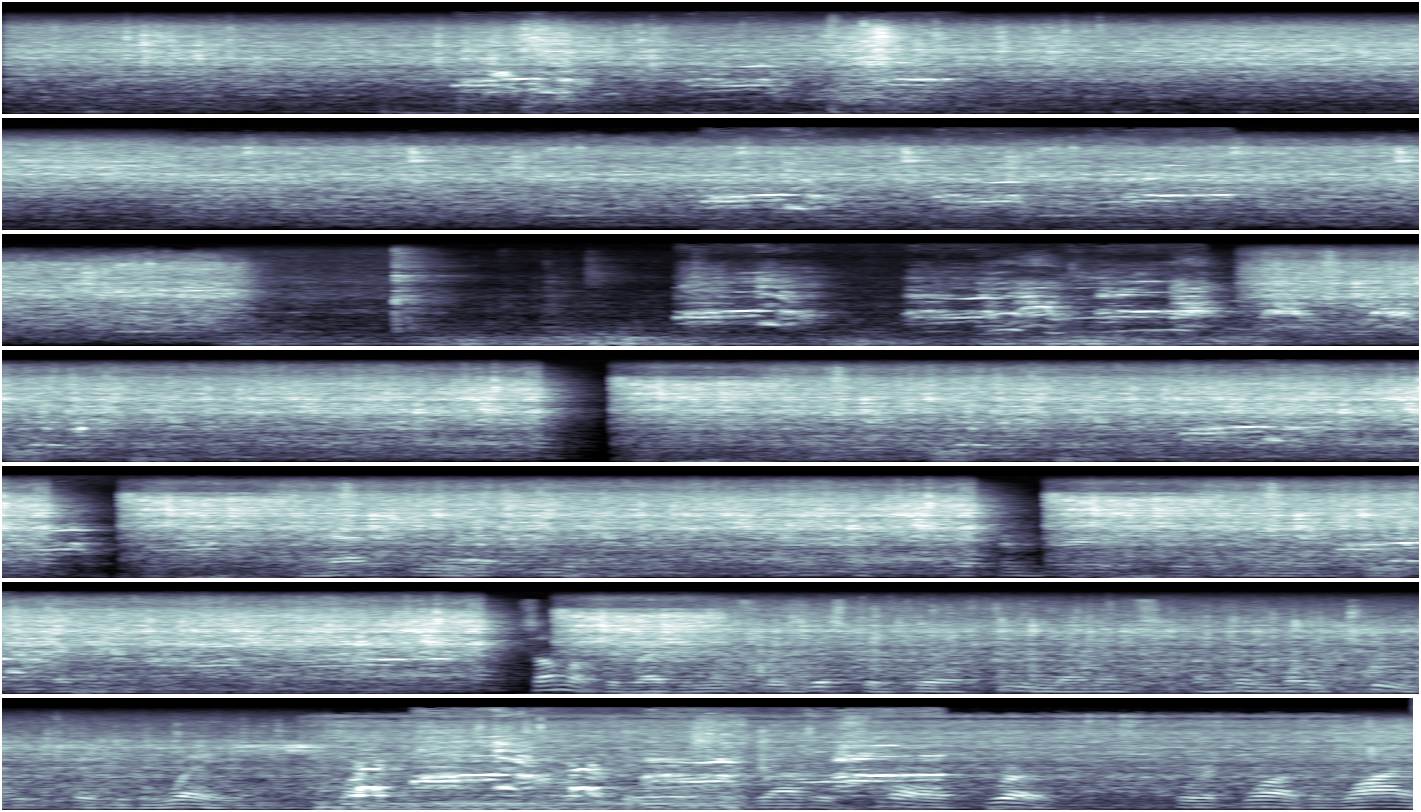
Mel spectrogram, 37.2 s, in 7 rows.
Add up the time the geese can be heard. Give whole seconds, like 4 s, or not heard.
12 s.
